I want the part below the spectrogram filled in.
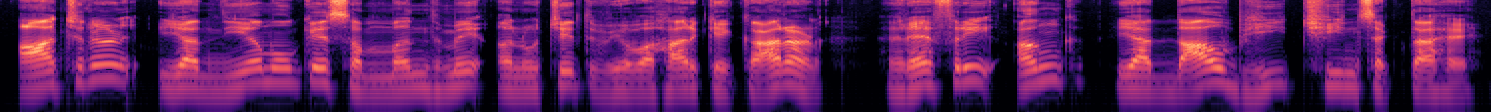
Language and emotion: Hindi, neutral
